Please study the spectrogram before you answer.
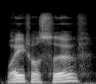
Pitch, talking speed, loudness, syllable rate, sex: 125 Hz, 190 wpm, -15 LUFS, 5.1 syllables/s, male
